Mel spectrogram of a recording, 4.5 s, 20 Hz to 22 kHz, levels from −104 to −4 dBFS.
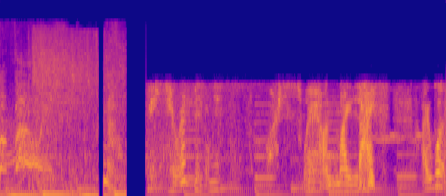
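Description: From 0.98 to 1.04 s, a digital broadcast dropout fades out within 8 ms and leaves a 48 ms hole, which fits two lost frames; sound then returns. At 1.26 s, a 200 ms silence gives way to dull audio with nothing above 3.8 kHz, faint new noise, and a level shift of about 5 dB. This is likely an input switched to a poorer device, since the band stays narrow.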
